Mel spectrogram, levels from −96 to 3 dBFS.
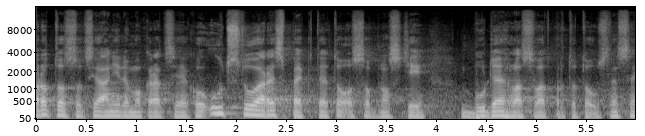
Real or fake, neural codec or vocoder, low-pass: real; none; 14.4 kHz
